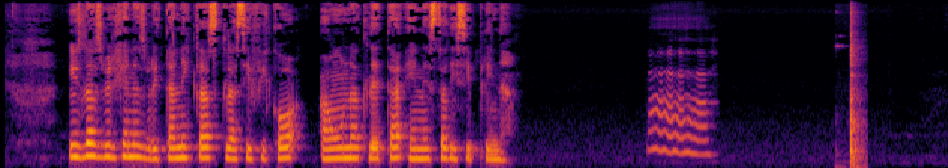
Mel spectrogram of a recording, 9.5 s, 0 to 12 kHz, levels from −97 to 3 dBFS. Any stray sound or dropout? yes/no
yes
